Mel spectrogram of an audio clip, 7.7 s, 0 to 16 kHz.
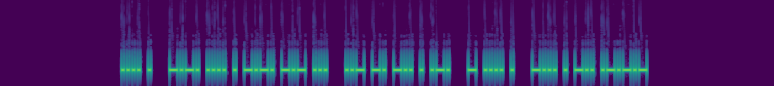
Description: Morse code, heard as a keyed tone, about 44 wpm, 700 Hz. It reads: HE CHECKS UNDER THE BED.
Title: Easy Phrases 45wpm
